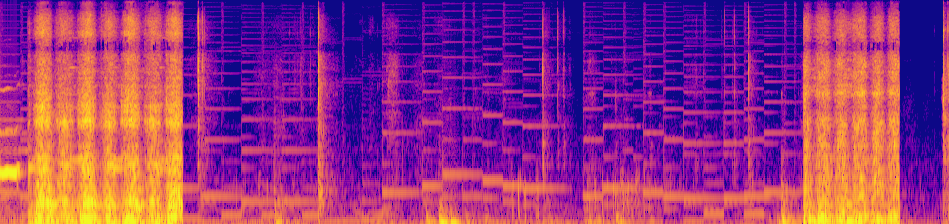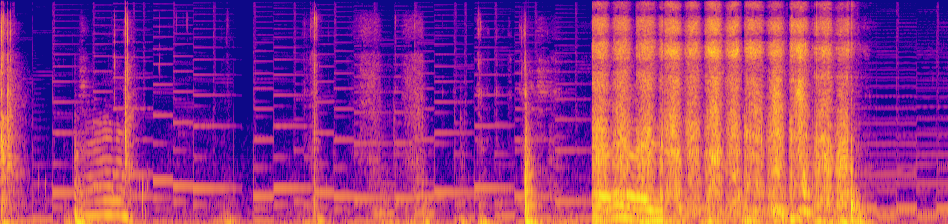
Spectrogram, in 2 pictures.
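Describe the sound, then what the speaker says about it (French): A Japanese handsaw cuts through wood in three bursts of rapid, raspy strokes, close and loud, separated by quieter stretches of background music. A single word is spoken briefly. "C'est ma scie japonaise, c'était mon cadeau de Noël"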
